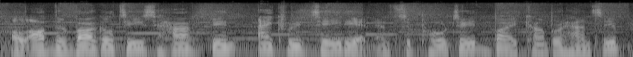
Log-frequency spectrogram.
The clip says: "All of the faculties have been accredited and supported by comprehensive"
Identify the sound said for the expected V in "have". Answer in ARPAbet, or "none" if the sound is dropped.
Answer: V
